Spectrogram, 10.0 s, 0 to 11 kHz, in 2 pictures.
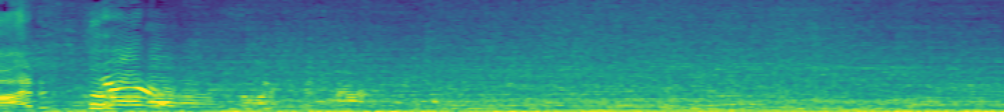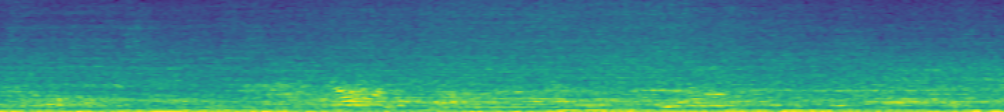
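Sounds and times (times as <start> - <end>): low crowd rumble: 0.0 - 10.0.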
